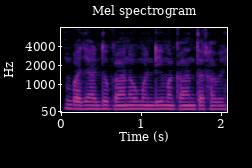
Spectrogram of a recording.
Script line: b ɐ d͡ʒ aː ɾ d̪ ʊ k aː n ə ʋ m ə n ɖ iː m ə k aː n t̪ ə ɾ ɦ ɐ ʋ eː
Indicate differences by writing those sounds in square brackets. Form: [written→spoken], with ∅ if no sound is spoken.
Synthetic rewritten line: b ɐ d͡ʒ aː ɾ d̪ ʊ k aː n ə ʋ m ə [n→ɳ] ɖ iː m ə k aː n t̪ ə ɾ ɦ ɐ ʋ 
